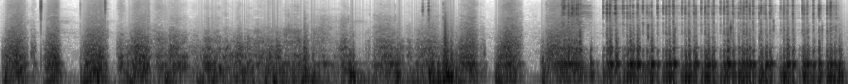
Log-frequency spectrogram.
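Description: Long nails and fingertips of both hands scratch and rub the black foam windscreen on a condenser microphone. The result is a dense, muffled scraping and rustling heavy in low rumble, with a steady low hum underneath. After a brief pause near the middle, the scratching turns faster and more crackly.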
